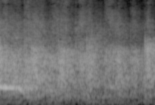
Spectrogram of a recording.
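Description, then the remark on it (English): A crowd applauds steadily for a speaker's marriage, dense overlapping claps filling the whole moment at moderate loudness, with no voices standing out. “Yes, let's clap for that.”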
